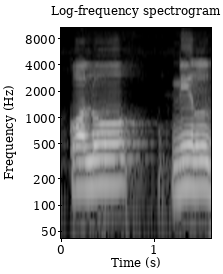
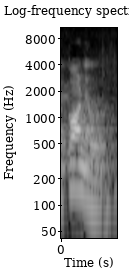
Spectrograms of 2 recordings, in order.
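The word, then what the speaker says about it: colonel: কলোনেল বলে। কিন্তু এটা কলোনিল নয়। এটা কর্নেল। ওকে? কর্নেল।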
